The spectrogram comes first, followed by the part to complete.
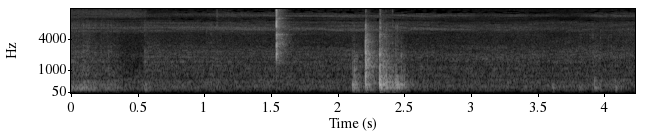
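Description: Lighting a small butane hair torch with a lighter: one sharp click about one and a half seconds in, then a quick cluster of clicks and knocks just after two seconds as the torch and lighter are handled, with a faint steady hiss throughout.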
